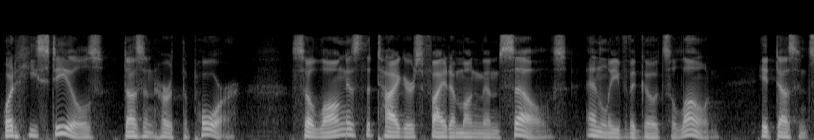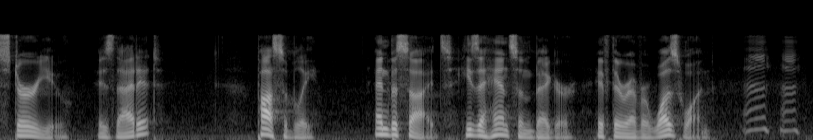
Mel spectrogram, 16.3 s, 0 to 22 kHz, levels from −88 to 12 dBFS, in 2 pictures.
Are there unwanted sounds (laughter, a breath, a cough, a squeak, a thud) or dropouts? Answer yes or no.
yes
